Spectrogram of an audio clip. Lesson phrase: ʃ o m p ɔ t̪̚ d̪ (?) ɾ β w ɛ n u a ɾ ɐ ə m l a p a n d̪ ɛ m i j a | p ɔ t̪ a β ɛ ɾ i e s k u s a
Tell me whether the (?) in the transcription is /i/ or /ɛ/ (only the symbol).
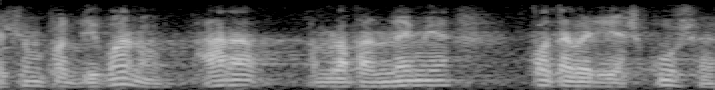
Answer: i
